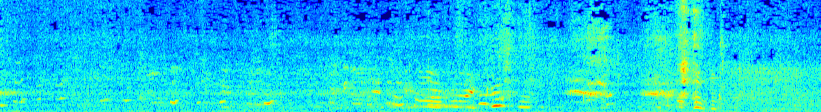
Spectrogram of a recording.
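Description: Young women laugh loudly close by.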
